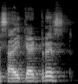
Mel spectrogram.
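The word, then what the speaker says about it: psychiatrist: क्योंकि इसमें P silent होता है। क्योंकि साइकेट्रिस्ट जब हम बोलते हैं तो स पी नहीं पी का उच्चारण नहीं किया जाता।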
